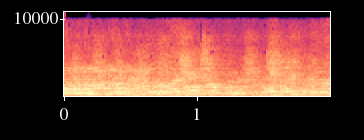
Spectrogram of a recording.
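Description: Several voices talking over one another, children among them: lively overlapping chatter.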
